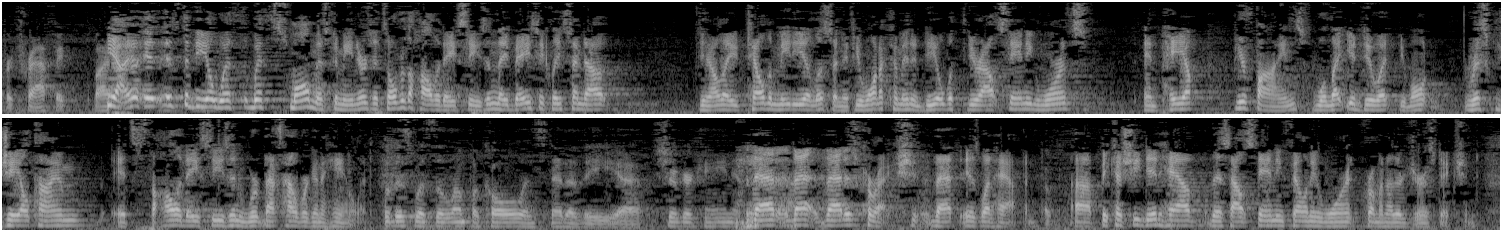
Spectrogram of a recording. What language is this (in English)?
English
